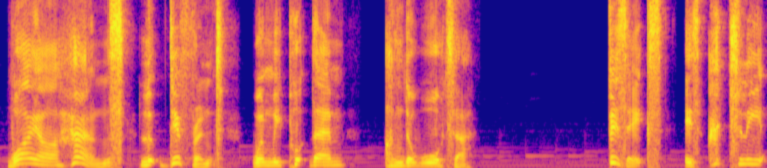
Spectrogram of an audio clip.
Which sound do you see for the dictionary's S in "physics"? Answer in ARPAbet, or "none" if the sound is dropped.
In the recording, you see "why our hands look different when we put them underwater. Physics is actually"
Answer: S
